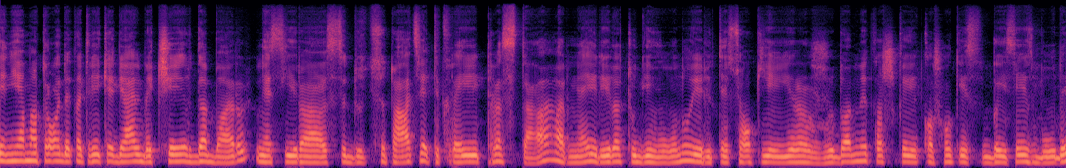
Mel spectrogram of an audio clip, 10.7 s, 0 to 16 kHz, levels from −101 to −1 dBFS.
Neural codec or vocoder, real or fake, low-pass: codec, 44.1 kHz, 2.6 kbps, SNAC; fake; 14.4 kHz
